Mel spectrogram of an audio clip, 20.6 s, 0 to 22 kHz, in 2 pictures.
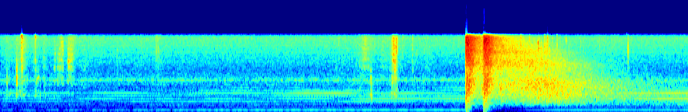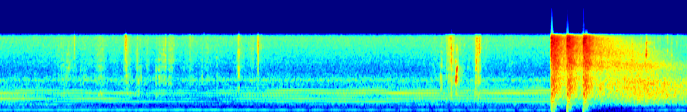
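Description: Pistol shots from a Glock 21 in .45 ACP drawn from a speed holster: a quick pair about a third of the way in, then a fast string of about four near the end. Each string rolls away in a long echo.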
